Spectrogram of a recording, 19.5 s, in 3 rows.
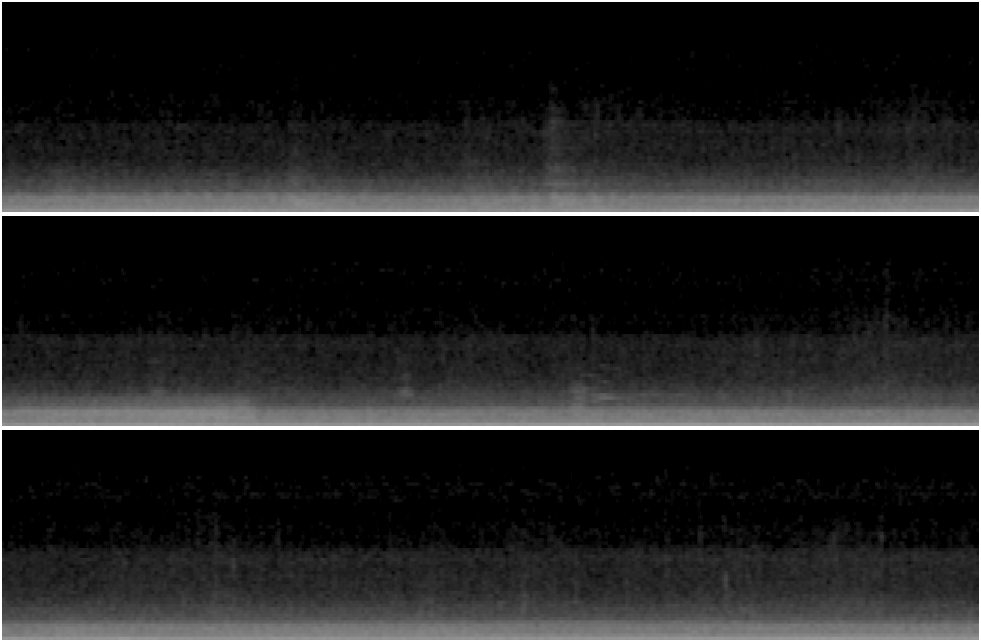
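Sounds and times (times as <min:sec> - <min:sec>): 
soundscape in Brösarp: 0:00.0 - 0:19.5.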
